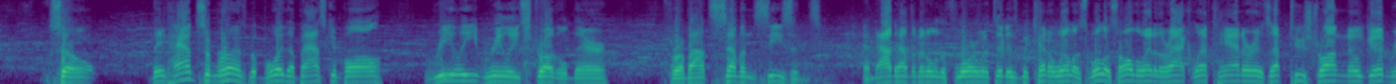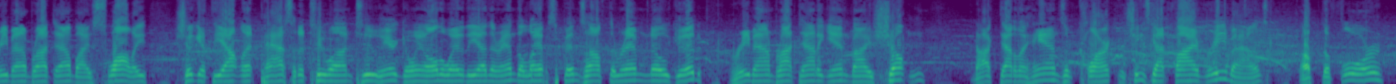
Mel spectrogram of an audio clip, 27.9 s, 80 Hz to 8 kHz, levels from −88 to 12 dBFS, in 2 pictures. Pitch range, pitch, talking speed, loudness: 145-160 Hz, 155 Hz, 205 wpm, -28 LUFS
